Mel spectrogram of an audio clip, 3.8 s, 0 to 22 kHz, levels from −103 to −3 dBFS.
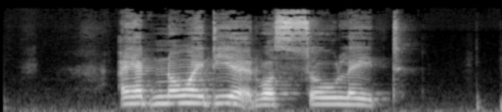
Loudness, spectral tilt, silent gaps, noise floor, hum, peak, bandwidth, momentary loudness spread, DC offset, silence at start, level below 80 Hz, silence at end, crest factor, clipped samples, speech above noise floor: -20 LUFS; -2.5 dB/octave; none; -63 dBFS; none; -4 dBFS; 16.5 kHz; 13 LU; under 0.1%; 0.9 s; -64 dBFS; 0.75 s; 18 dB; under 0.1%; 42 dB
